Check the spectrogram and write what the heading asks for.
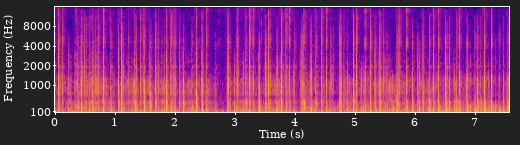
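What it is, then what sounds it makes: Plastic lunch box. Long acrylic nails tap and scratch fast on a small hollow plastic lunch box, held upright, with a white printed lid showing cats and "Lunch time". The dense run of quick, dry clicks sits mostly low with a hollow thud, each tap dying out almost at once.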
